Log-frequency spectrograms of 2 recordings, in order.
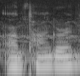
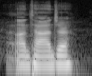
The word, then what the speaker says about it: entendre: Double-edged sword, double, double, double entendre. That's how you say it. – Entendre.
